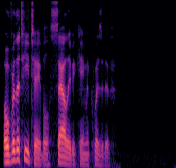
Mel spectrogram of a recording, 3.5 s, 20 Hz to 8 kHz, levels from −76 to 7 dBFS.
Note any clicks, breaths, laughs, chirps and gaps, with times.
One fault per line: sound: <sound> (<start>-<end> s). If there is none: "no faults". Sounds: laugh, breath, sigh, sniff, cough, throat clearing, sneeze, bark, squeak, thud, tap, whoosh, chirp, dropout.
no faults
